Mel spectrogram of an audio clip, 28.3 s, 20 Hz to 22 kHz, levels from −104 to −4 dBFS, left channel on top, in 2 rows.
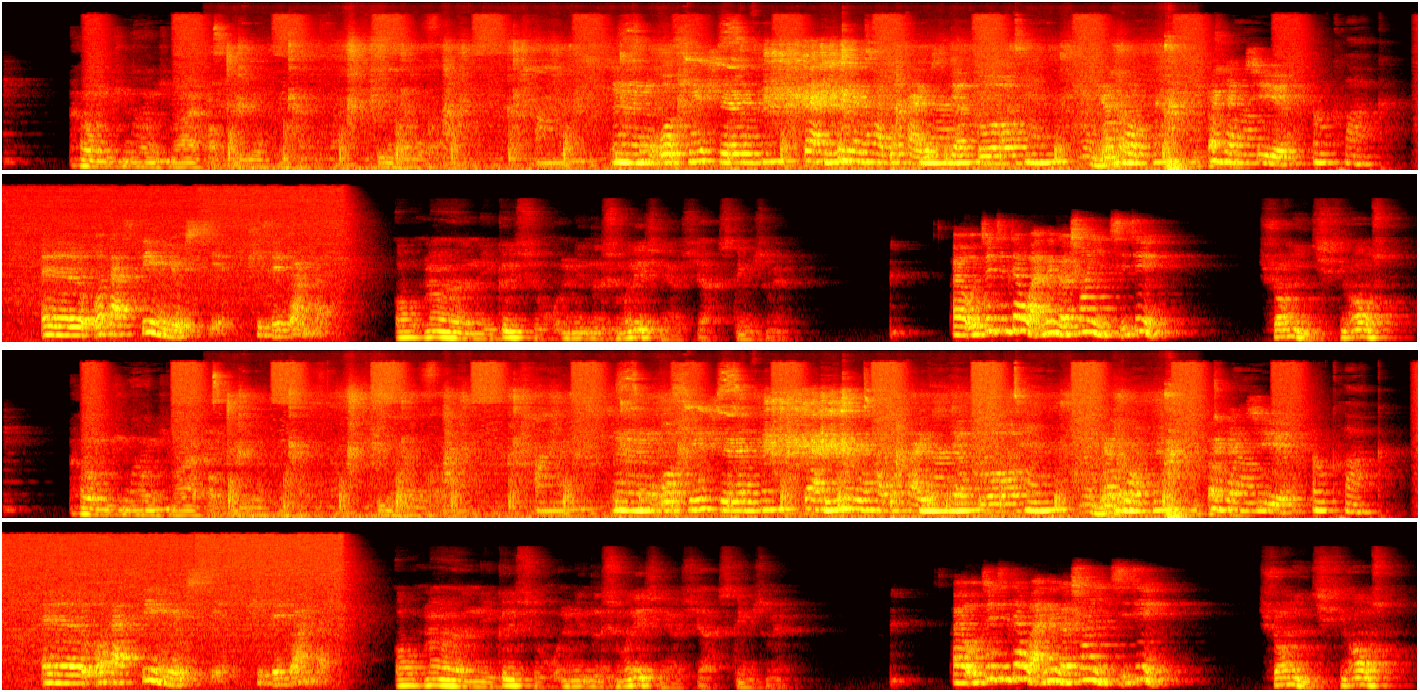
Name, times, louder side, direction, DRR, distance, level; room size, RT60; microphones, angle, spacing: voice 1, 0.7-4.6 10.8-11.4 11.8-12.4 12.7-12.8 18.1-22.0 26.7-27.9, equal, 5° right, -4 dB, 0.3 m, -36 dB
sound 1, 0.8-2.4 2.7-3.3 3.7-13.8 14.1-17.6, right 3 dB, 75° right, 0.4 m, -34 dB
Walk footsteps / Bird vocalization bird call bird song, 2.0-11.9, equal, 10° left, 0.8 m, -35 dB
voice 2, 6.1-7.6 8.0-10.2 11.0-11.6 12.1-13.0 14.5-17.4 23.7-25.8, left 1 dB, 55° left, -2 dB, 0.6 m, -30 dB
2.3 x 2.2 x 2.5 m, 0.79 s
head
